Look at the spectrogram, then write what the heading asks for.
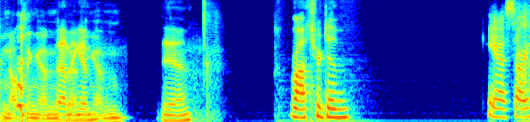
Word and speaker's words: Nottingham: It's uh anywhere with ham as well as just not ham. So like Nottingham.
